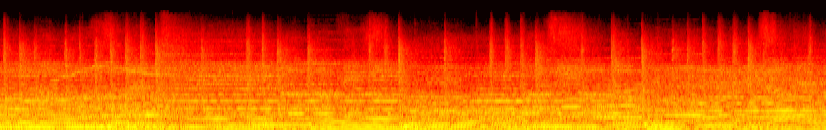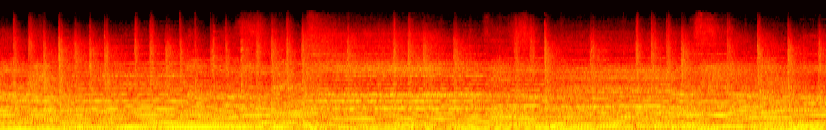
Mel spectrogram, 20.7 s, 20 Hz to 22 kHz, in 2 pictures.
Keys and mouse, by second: 0.0 ctrl+1, 0.2 middle click, 0.5 ctrl+1, 1.0 Tab, 2.3 click, 3.2 shift+e, 3.5 Tab, 3.8 KP_7, 3.8 z, 4.4 Tab, 4.8 z, 5.9 shift+e, 6.0 Tab, 6.2 z, 6.5 KP_7, 6.8 Tab, 7.1 middle click, 8.0 KP_Divide, 8.1-10.3 typing, 8.9 Tab, 9.2 Tab, 9.9 Tab, 12.5 z, 12.7 Tab, 13.0 Tab, 14.3 KP_7, 14.5 z, 16.1 shift+c, 16.2 shift+a, 16.8 Tab, 17.0 g, 17.7 g, 18.9 ctrl+r, 19.3-19.8 drag, 19.6 x.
